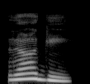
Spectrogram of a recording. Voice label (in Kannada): "ರೇಗು", Kannada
